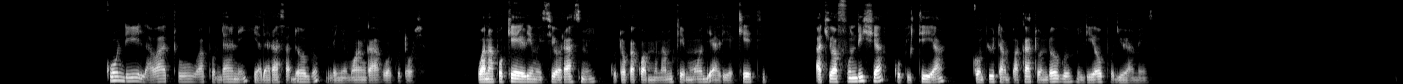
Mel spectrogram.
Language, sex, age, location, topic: Swahili, female, 25-35, Dar es Salaam, education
